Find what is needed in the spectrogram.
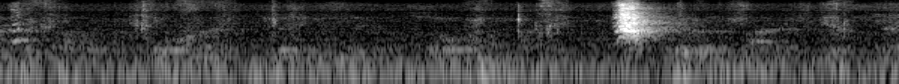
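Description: A Boston terrier barking once, a short sharp bark about three seconds in.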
